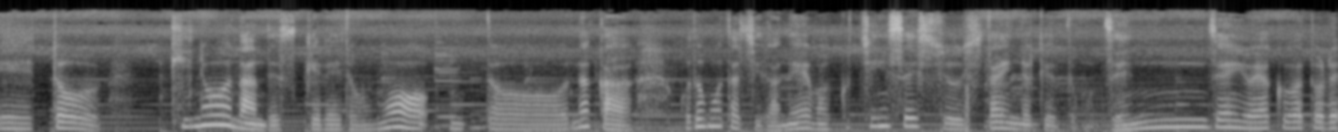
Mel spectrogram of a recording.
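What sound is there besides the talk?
cicadas buzzing loudly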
